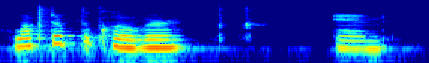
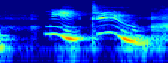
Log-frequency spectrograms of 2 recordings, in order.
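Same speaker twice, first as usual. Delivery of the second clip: high squeaky little kangaroo, much higher; small high echoing joey; tiny joey voice; 4 dB quieter than usual. A narrator's reading. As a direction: pipe it up like a baby in a pouch. Young kangaroo voiced by narrator.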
